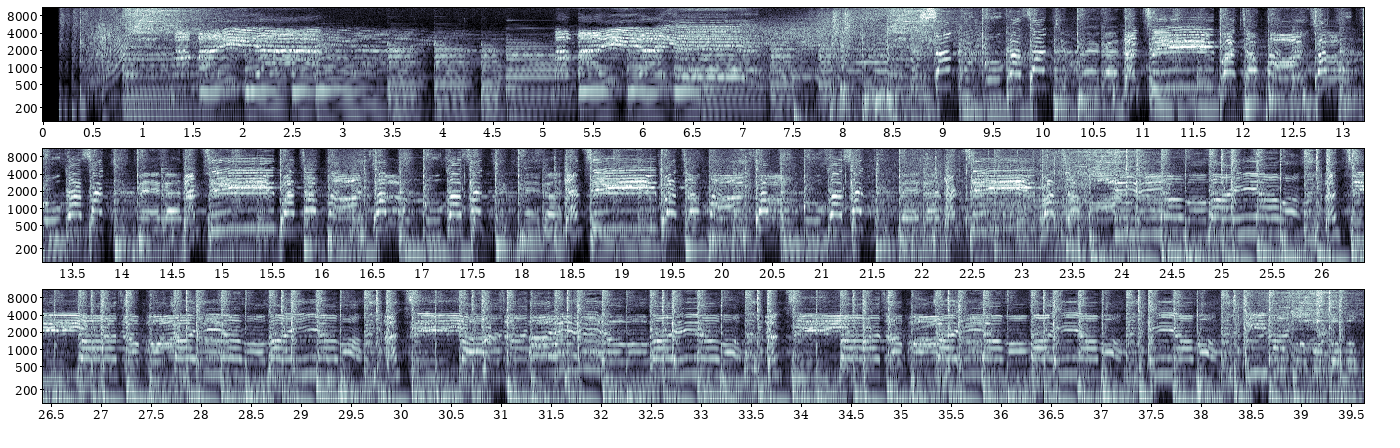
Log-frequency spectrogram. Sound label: Cha Cha Cha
